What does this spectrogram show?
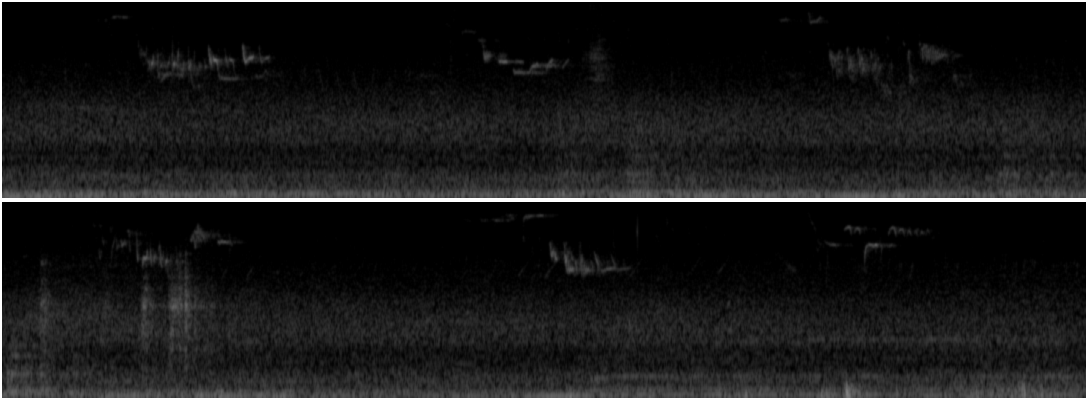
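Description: Small birds singing outdoors: short chirps and trills every couple of seconds over a low steady background rumble. A faint steady hum joins about three-quarters of the way through.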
